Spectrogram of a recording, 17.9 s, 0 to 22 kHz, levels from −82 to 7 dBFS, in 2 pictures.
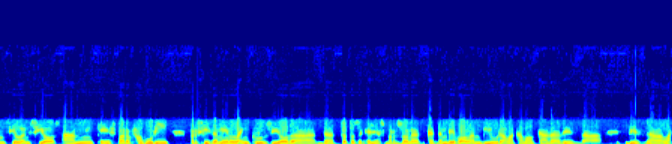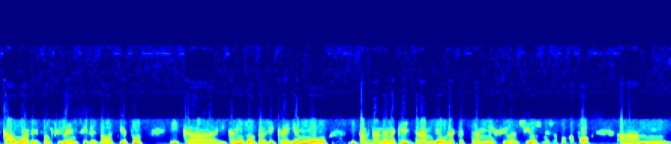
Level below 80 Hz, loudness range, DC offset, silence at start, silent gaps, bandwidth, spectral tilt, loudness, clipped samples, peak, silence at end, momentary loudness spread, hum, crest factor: -62 dBFS; 1 LU; under 0.1%; 0 s; none; 15.5 kHz; -7 dB/octave; -26 LUFS; under 0.1%; -10 dBFS; 0 s; 5 LU; none; 16 dB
